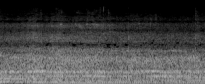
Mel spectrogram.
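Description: Garbage truck's engine running close by as the truck rolls past, a steady hum.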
